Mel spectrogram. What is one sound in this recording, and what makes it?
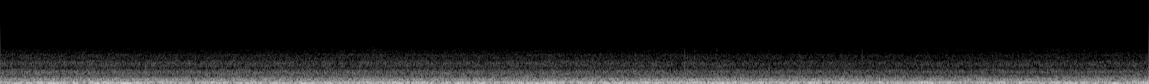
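A car engine hums steadily as tyres roll over the road, heard from inside the car.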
